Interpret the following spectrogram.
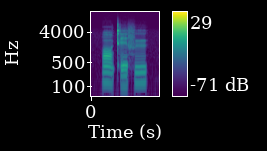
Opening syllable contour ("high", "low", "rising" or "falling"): falling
